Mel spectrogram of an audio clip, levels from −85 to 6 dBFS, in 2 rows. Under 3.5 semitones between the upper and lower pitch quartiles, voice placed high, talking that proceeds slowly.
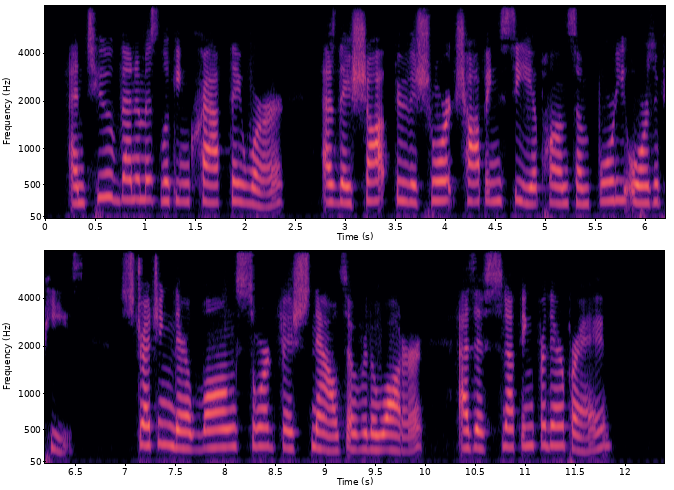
No: narrow, 2.6 semitones; very high, 250 Hz; average, 170 wpm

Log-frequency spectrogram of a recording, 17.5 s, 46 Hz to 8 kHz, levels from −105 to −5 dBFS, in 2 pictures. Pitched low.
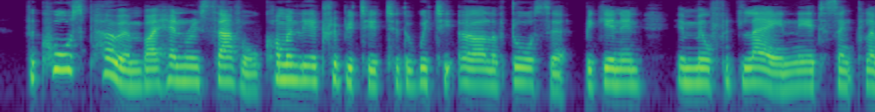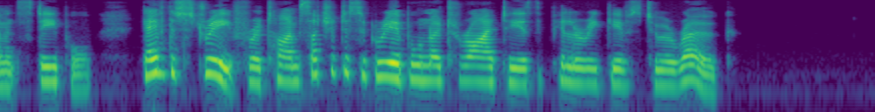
No: medium, 180 Hz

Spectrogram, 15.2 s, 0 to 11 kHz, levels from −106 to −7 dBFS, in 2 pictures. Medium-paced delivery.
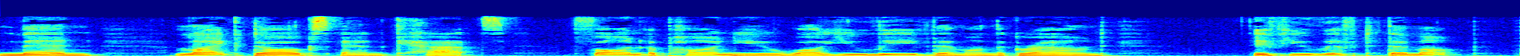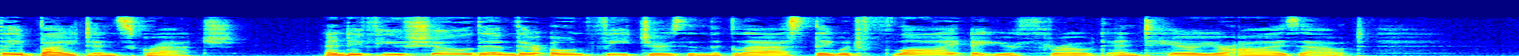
Yes: average, 180 wpm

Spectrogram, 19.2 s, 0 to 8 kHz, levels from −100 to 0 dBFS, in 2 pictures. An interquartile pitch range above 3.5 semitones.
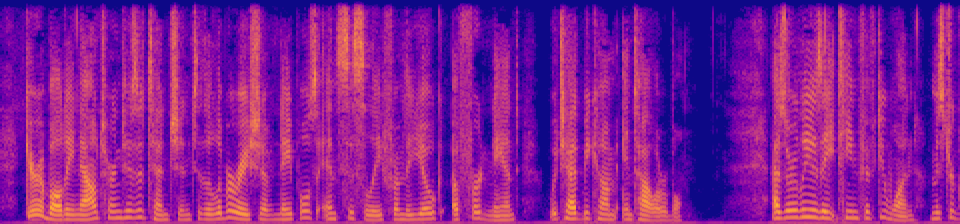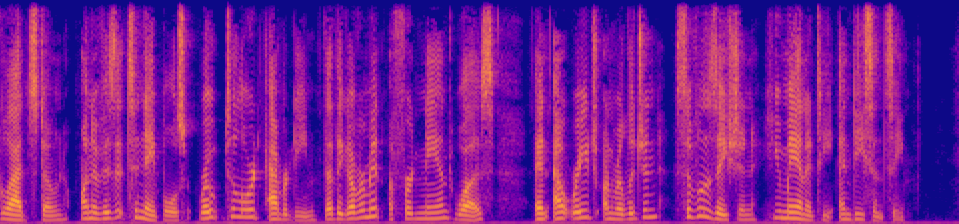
Yes: average, 4.6 semitones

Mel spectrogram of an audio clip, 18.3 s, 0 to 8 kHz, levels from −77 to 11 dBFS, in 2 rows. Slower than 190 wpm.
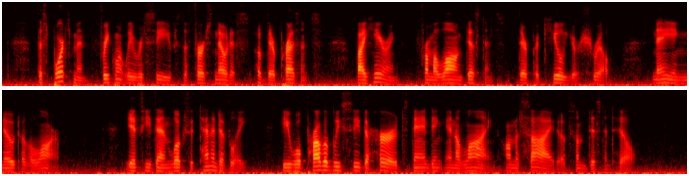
Yes: average, 150 wpm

